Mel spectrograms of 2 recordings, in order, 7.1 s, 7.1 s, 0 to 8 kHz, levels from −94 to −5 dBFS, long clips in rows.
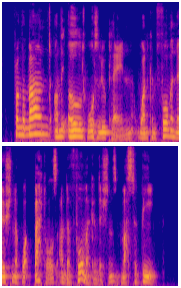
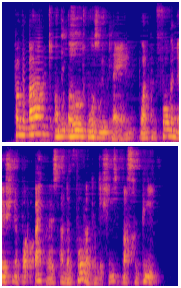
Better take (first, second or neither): first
